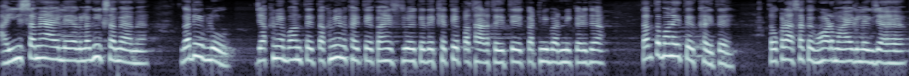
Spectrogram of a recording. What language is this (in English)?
Maithili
